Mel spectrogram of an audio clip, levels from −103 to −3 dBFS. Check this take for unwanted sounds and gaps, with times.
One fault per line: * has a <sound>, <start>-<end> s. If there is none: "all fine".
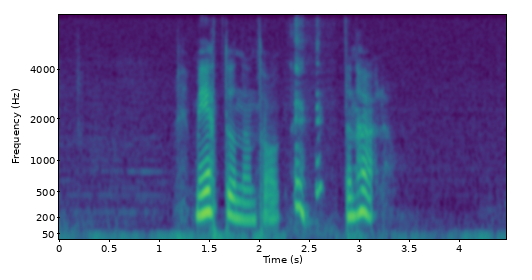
* has a laugh, 2.3-2.7 s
